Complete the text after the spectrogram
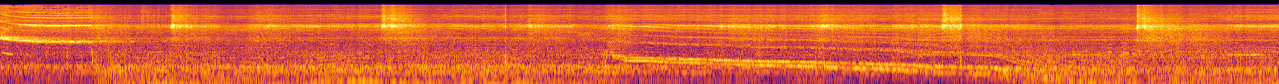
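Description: Electronic music plays loud through a concert PA in a large hall.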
